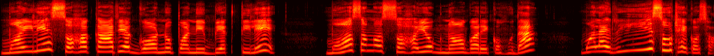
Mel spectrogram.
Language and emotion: Nepali, angry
